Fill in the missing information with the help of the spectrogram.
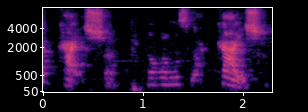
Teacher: encontro aqui de sons vocálicos ou seja de uma vogal e uma semivogal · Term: ditongo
